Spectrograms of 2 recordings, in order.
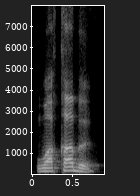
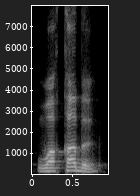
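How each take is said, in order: Both takes have the same delivery.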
